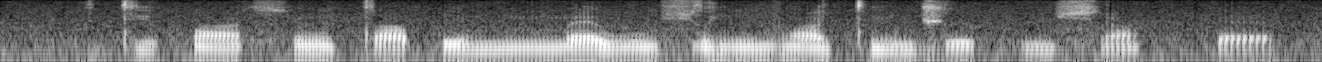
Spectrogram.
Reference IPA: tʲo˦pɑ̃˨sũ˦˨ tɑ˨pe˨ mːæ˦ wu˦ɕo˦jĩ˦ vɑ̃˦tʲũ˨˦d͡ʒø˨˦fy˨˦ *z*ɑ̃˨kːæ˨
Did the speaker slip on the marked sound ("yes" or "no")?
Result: yes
